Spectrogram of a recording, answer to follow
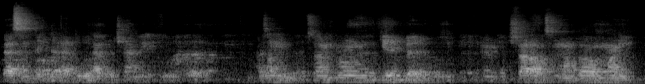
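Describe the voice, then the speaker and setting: Low, flat-voiced man, roomy and far. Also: quick pace, noisy background. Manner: laid-back, repeats "you feel me". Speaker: guest, creative director. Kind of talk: casual interview chat. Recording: roomy, distant mic, loud crowd behind.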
